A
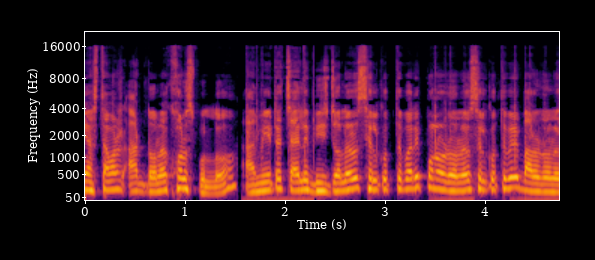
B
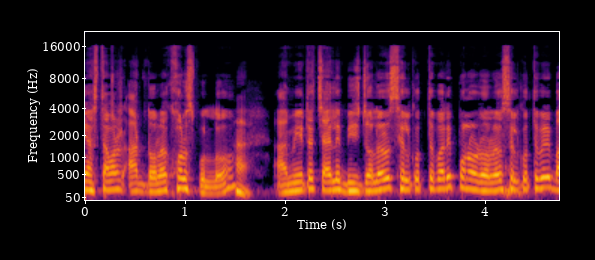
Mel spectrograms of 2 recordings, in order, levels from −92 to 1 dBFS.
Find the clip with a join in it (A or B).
A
